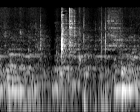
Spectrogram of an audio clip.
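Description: An eating utensil clinking against a hand-held food container, with one sharp clink about a second in and a lighter one shortly after.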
